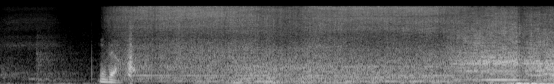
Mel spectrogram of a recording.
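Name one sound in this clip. A pressure washer sprays water with a steady hiss.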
